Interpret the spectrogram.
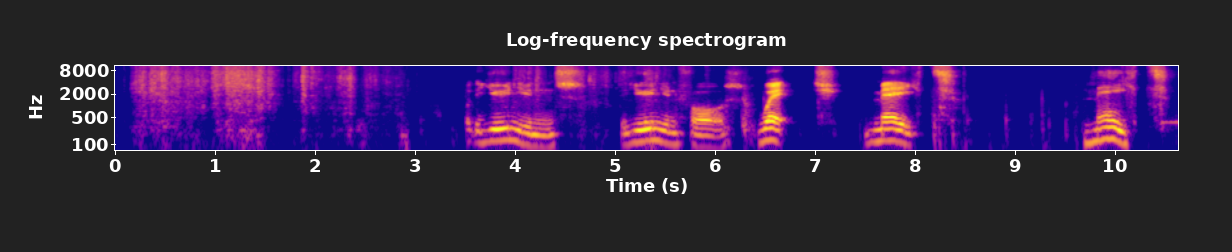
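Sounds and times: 
crinkly paper inside a sneaker box rustled and crumpled: 0:00.0 - 0:03.1, 0:03.8 - 0:05.7
speech: 0:03.6 - 0:08.5, 0:09.8 - 0:10.6.

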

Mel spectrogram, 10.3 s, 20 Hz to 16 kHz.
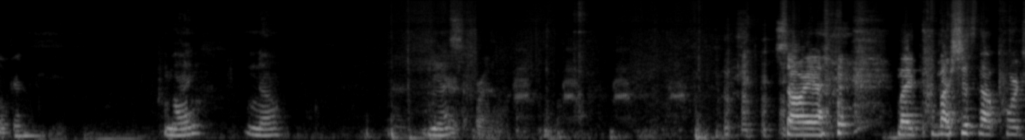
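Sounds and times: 
speech: 0:01.6 - 0:02.9, 0:04.3 - 0:05.3, 0:07.2 - 0:10.2
crow cawing outside open window: 0:05.1 - 0:07.1
laughter: 0:06.9 - 0:09.4.

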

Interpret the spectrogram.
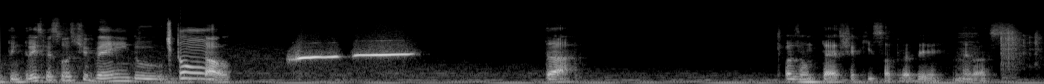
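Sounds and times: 
speech: 0:00.1 - 0:02.5, 0:05.5 - 0:05.8, 0:07.8 - 0:10.2
person whistling short notes as a discreet signal: 0:02.9 - 0:04.2.

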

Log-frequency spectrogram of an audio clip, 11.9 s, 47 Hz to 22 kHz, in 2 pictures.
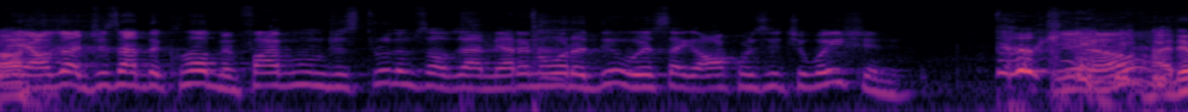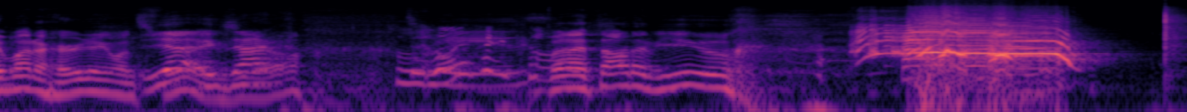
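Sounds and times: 
speech: 0:00.1 - 0:09.9
person screaming loudly at high pitch: 0:10.2 - 0:11.4.

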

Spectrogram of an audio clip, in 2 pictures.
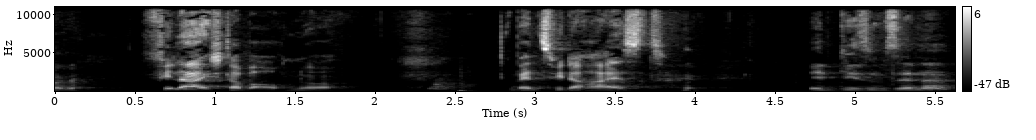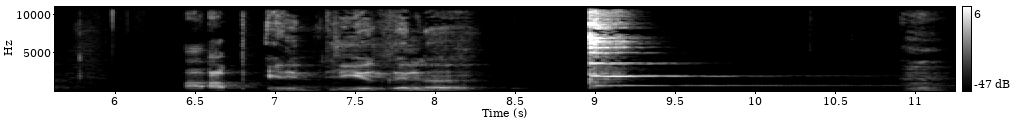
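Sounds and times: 
speech: 0:00.6 - 0:08.4, 0:10.9 - 0:11.2
glasses of red wine clinking in a toast: 0:09.0 - 0:10.9.

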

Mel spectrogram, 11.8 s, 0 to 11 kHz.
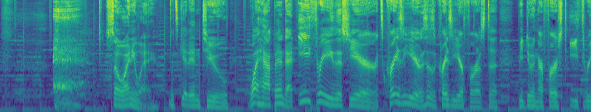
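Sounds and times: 
loud cough: 0:01.1 - 0:01.8
throat clearing: 0:01.1 - 0:01.8
speech: 0:02.2 - 0:11.8.

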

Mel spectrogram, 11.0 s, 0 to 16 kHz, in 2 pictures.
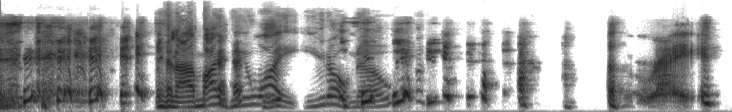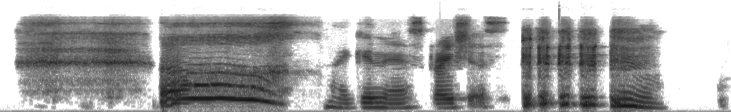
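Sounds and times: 
laughter: 0:00.0 - 0:04.1
speech: 0:01.2 - 0:03.4, 0:06.7 - 0:10.5
person clearing throat: 0:09.4 - 0:10.5.

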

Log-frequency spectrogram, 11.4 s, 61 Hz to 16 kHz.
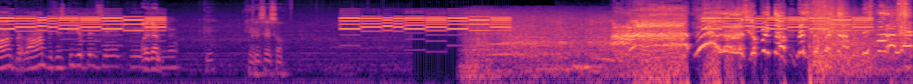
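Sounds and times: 
loud electronic mobile phone ringtone melody: 0:00.0 - 0:02.2, 0:04.2 - 0:06.6, 0:09.4 - 0:11.4
speech: 0:00.6 - 0:03.8, 0:07.3 - 0:08.4, 0:09.3 - 0:11.4.

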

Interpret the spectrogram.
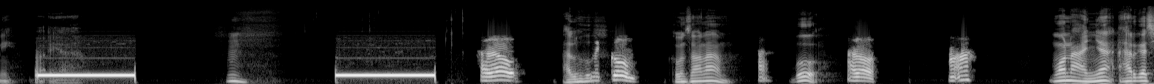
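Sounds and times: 
speech: 0:00.0 - 0:00.2, 0:04.8 - 0:08.8, 0:09.5 - 0:09.8, 0:10.5 - 0:11.5
telephone ringback tone during a call: 0:00.4 - 0:01.4, 0:03.4 - 0:04.4.

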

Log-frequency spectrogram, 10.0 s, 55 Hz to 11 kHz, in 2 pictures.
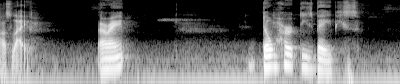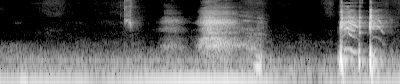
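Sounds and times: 
speech: 0:00.0 - 0:00.5, 0:01.2 - 0:01.7, 0:03.1 - 0:04.5
person breathing heavily: 0:06.9 - 0:08.5
person clearing throat: 0:09.2 - 0:09.9
short sharp coughs: 0:09.2 - 0:09.9.

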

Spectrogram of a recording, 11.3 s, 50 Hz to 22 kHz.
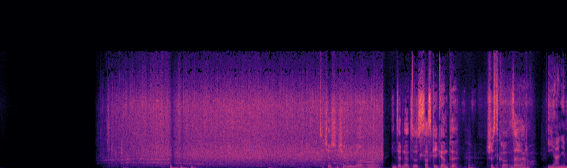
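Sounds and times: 
crowd applause sound effect: 0:02.0 - 0:07.7
laughter: 0:02.0 - 0:07.7
speech: 0:03.4 - 0:03.9, 0:06.6 - 0:11.3.

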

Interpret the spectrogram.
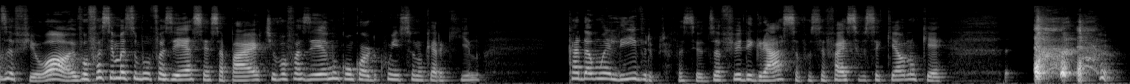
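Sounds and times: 
speech: 0:00.0 - 0:05.0, 0:05.7 - 0:11.2
coughing: 0:10.1 - 0:11.2.

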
